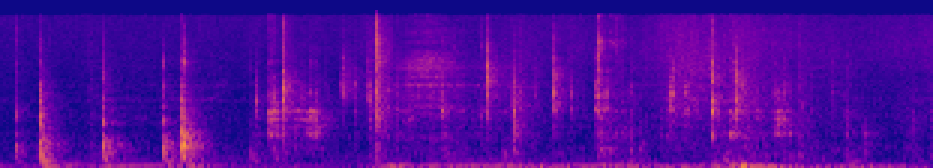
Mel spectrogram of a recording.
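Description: Handling noise: a loose Seagate Barracuda hard drive set down on a wooden desk and hands moving parts inside an open metal PC case, giving a series of light knocks and clicks over a low handling rumble, the loudest knock near the end.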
